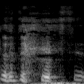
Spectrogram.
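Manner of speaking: speaking through laughter.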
